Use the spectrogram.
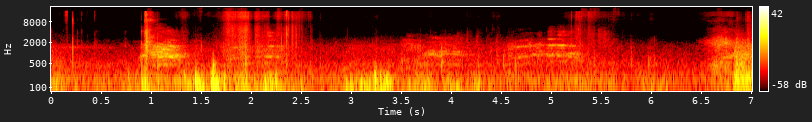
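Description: Honking and clucking geese in a goose yard in South Dakota, several calls scattered over a few seconds with a voice talking in between, close and moderately loud.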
